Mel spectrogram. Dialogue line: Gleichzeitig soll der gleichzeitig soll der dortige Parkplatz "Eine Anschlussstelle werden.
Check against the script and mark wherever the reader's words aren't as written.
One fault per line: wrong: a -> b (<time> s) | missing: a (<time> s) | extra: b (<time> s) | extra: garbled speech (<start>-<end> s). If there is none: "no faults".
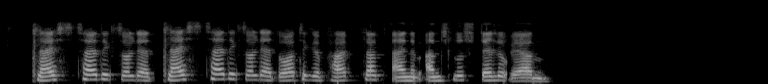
no faults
